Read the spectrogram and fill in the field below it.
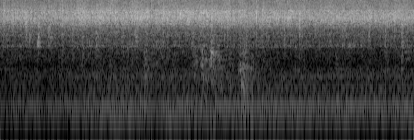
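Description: Onion sizzling in hot mustard oil in a wok, seasoned with dried red chilli and bay leaf, a steady close frying hiss with faint stirring scrapes throughout.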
